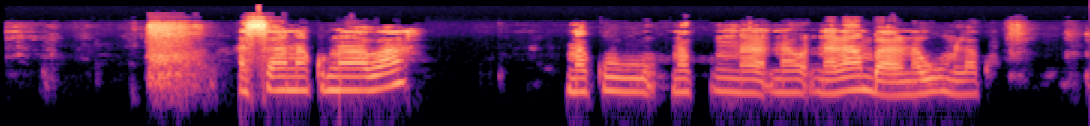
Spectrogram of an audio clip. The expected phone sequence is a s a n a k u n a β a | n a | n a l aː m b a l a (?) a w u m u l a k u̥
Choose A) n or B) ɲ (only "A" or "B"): A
